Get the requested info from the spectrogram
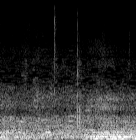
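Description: A man's voice speaking or calling out in long, drawn-out phrases, echoing in a large hall.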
